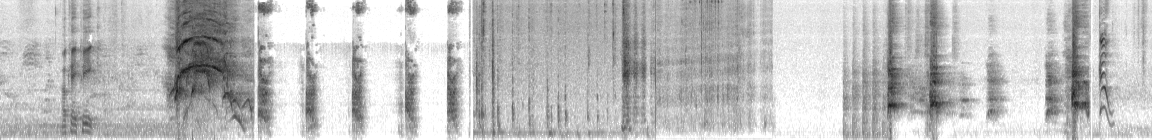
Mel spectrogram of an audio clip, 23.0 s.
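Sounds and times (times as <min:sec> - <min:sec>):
children screaming: 0:03.3 - 0:05.1
dog barking: 0:05.2 - 0:06.4, 0:07.0 - 0:07.4, 0:08.0 - 0:09.3, 0:17.7 - 0:20.2, 0:20.9 - 0:21.9.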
